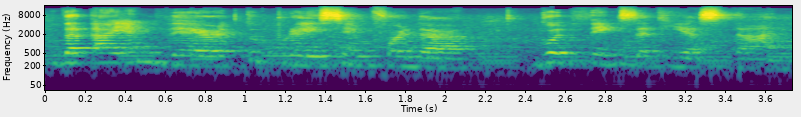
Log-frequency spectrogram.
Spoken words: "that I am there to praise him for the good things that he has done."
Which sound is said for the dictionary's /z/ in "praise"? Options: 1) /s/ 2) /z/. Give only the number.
1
